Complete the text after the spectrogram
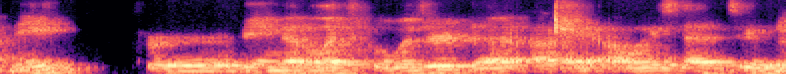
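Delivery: ordinary talk, nothing marked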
